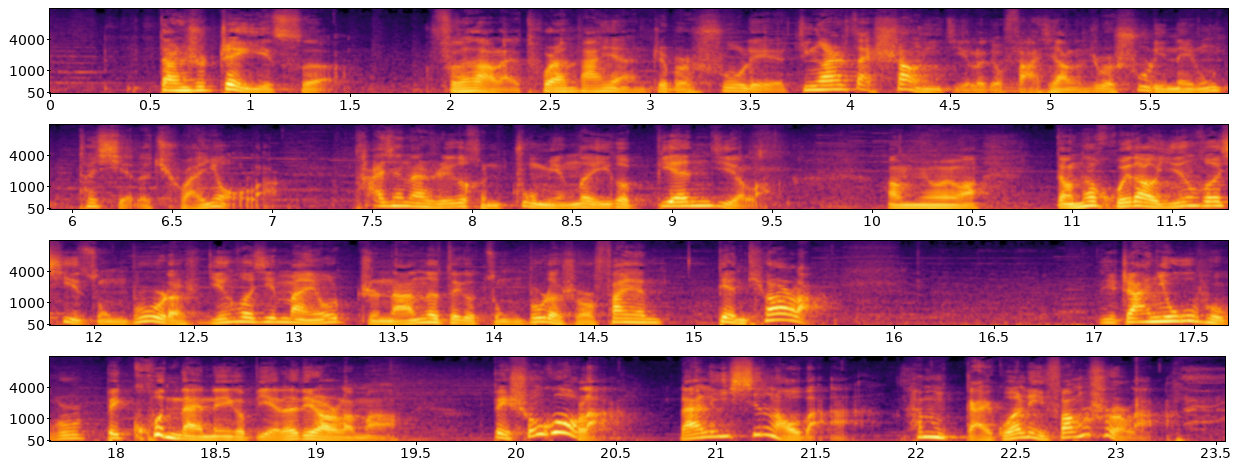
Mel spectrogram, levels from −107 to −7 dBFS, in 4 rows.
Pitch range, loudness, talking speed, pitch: 100-160 Hz, -19 LUFS, 320 characters per minute, 130 Hz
